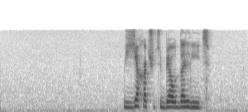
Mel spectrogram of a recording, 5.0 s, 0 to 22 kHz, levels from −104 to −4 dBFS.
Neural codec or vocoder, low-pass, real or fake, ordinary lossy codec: none; 7.2 kHz; real; none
